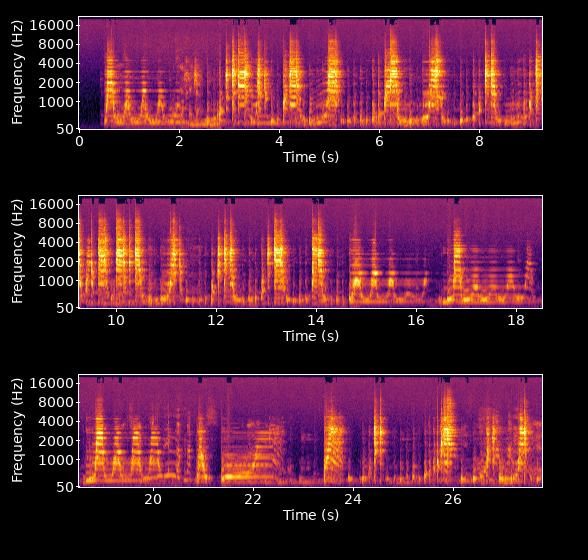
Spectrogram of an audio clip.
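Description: A lone electric guitar plays with effects and a slightly distorted, chorused tone, strumming steady rhythmic chords for nearly half a minute, fairly loud with no other instruments or voices.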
